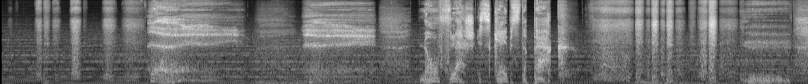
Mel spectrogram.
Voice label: video game mocap, game dubbing male voices international accent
